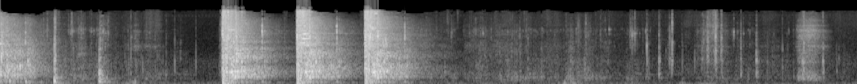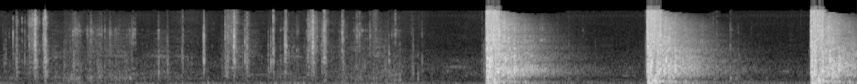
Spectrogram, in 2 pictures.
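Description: Gunshots from a long gun on a shooting stage: three shots in quick succession about two seconds in, then a run of small clicks and rattles as the gun is handled and reloaded, then two more shots near the end, each with a ringing tail.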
